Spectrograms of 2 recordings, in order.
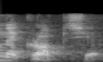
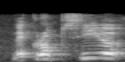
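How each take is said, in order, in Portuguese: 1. A sílaba tônica é crop. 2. A sílaba tônica é si. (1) "Eu já ouvi falar as duas pronúncias" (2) "Eu já ouvi falar as duas pronúncias"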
